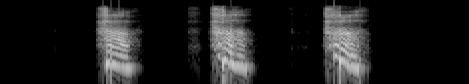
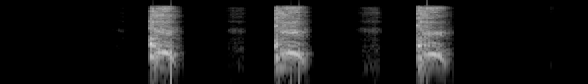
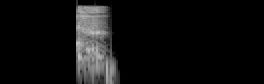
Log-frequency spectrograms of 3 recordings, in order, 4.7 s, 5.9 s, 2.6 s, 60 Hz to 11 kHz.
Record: {"exhalation_length": "4.7 s", "exhalation_amplitude": 30678, "exhalation_signal_mean_std_ratio": 0.37, "three_cough_length": "5.9 s", "three_cough_amplitude": 32767, "three_cough_signal_mean_std_ratio": 0.3, "cough_length": "2.6 s", "cough_amplitude": 30558, "cough_signal_mean_std_ratio": 0.27, "survey_phase": "beta (2021-08-13 to 2022-03-07)", "age": "45-64", "gender": "Female", "wearing_mask": "No", "symptom_cough_any": true, "symptom_runny_or_blocked_nose": true, "symptom_headache": true, "symptom_onset": "3 days", "smoker_status": "Ex-smoker", "respiratory_condition_asthma": false, "respiratory_condition_other": false, "recruitment_source": "Test and Trace", "submission_delay": "2 days", "covid_test_result": "Positive", "covid_test_method": "RT-qPCR", "covid_ct_value": 19.9, "covid_ct_gene": "ORF1ab gene", "covid_ct_mean": 20.4, "covid_viral_load": "210000 copies/ml", "covid_viral_load_category": "Low viral load (10K-1M copies/ml)"}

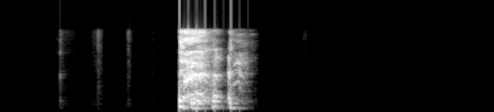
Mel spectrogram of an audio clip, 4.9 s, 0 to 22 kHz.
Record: {"cough_length": "4.9 s", "cough_amplitude": 31327, "cough_signal_mean_std_ratio": 0.24, "survey_phase": "alpha (2021-03-01 to 2021-08-12)", "age": "45-64", "gender": "Male", "wearing_mask": "No", "symptom_new_continuous_cough": true, "symptom_fatigue": true, "symptom_headache": true, "smoker_status": "Never smoked", "respiratory_condition_asthma": false, "respiratory_condition_other": false, "recruitment_source": "Test and Trace", "submission_delay": "2 days", "covid_test_result": "Positive", "covid_test_method": "RT-qPCR", "covid_ct_value": 24.8, "covid_ct_gene": "ORF1ab gene", "covid_ct_mean": 25.0, "covid_viral_load": "6500 copies/ml", "covid_viral_load_category": "Minimal viral load (< 10K copies/ml)"}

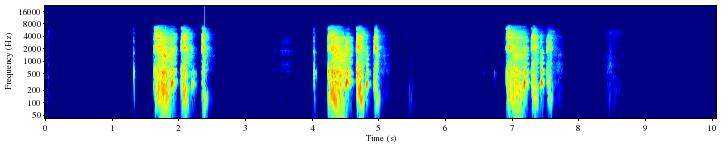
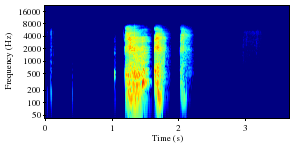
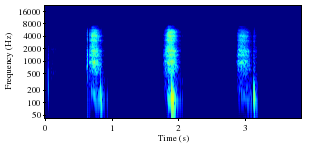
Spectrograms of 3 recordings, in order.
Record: {"three_cough_length": "10.1 s", "three_cough_amplitude": 26945, "three_cough_signal_mean_std_ratio": 0.3, "cough_length": "3.7 s", "cough_amplitude": 29079, "cough_signal_mean_std_ratio": 0.28, "exhalation_length": "3.8 s", "exhalation_amplitude": 2723, "exhalation_signal_mean_std_ratio": 0.24, "survey_phase": "beta (2021-08-13 to 2022-03-07)", "age": "18-44", "gender": "Female", "wearing_mask": "No", "symptom_cough_any": true, "symptom_runny_or_blocked_nose": true, "symptom_fatigue": true, "symptom_headache": true, "symptom_change_to_sense_of_smell_or_taste": true, "symptom_loss_of_taste": true, "symptom_other": true, "symptom_onset": "3 days", "smoker_status": "Never smoked", "respiratory_condition_asthma": false, "respiratory_condition_other": false, "recruitment_source": "Test and Trace", "submission_delay": "2 days", "covid_test_result": "Positive", "covid_test_method": "RT-qPCR", "covid_ct_value": 21.6, "covid_ct_gene": "ORF1ab gene", "covid_ct_mean": 22.2, "covid_viral_load": "54000 copies/ml", "covid_viral_load_category": "Low viral load (10K-1M copies/ml)"}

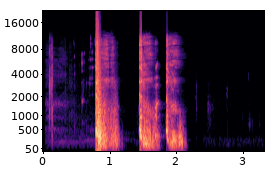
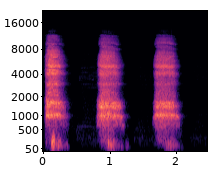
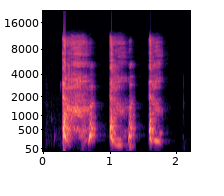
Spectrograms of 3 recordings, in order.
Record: {"cough_length": "3.3 s", "cough_amplitude": 32768, "cough_signal_mean_std_ratio": 0.31, "exhalation_length": "2.5 s", "exhalation_amplitude": 22747, "exhalation_signal_mean_std_ratio": 0.51, "three_cough_length": "2.2 s", "three_cough_amplitude": 32768, "three_cough_signal_mean_std_ratio": 0.45, "survey_phase": "beta (2021-08-13 to 2022-03-07)", "age": "18-44", "gender": "Female", "wearing_mask": "No", "symptom_cough_any": true, "symptom_new_continuous_cough": true, "symptom_runny_or_blocked_nose": true, "symptom_shortness_of_breath": true, "symptom_sore_throat": true, "symptom_fever_high_temperature": true, "symptom_onset": "4 days", "smoker_status": "Never smoked", "respiratory_condition_asthma": false, "respiratory_condition_other": false, "recruitment_source": "Test and Trace", "submission_delay": "2 days", "covid_test_result": "Positive", "covid_test_method": "RT-qPCR", "covid_ct_value": 25.3, "covid_ct_gene": "N gene"}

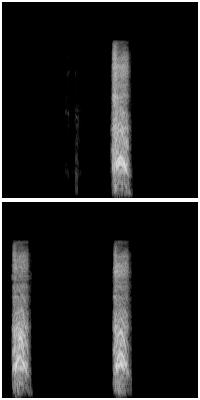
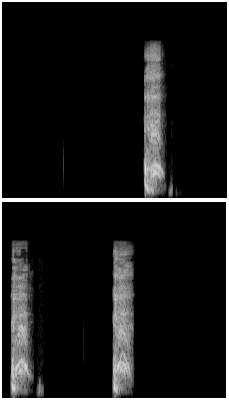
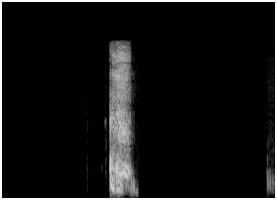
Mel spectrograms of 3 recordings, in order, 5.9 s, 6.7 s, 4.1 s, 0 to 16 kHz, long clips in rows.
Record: {"exhalation_length": "5.9 s", "exhalation_amplitude": 28919, "exhalation_signal_mean_std_ratio": 0.27, "three_cough_length": "6.7 s", "three_cough_amplitude": 27640, "three_cough_signal_mean_std_ratio": 0.28, "cough_length": "4.1 s", "cough_amplitude": 29066, "cough_signal_mean_std_ratio": 0.22, "survey_phase": "beta (2021-08-13 to 2022-03-07)", "age": "18-44", "gender": "Male", "wearing_mask": "No", "symptom_runny_or_blocked_nose": true, "symptom_fatigue": true, "symptom_headache": true, "smoker_status": "Never smoked", "respiratory_condition_asthma": false, "respiratory_condition_other": false, "recruitment_source": "Test and Trace", "submission_delay": "1 day", "covid_test_result": "Positive", "covid_test_method": "RT-qPCR", "covid_ct_value": 30.7, "covid_ct_gene": "ORF1ab gene"}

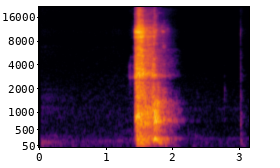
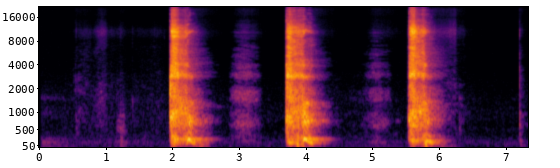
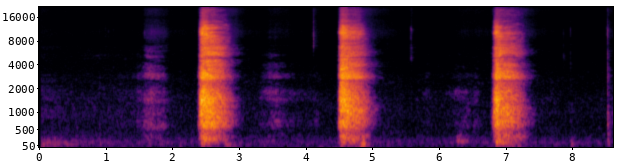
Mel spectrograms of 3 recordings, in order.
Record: {"cough_length": "3.2 s", "cough_amplitude": 32768, "cough_signal_mean_std_ratio": 0.26, "three_cough_length": "7.3 s", "three_cough_amplitude": 32768, "three_cough_signal_mean_std_ratio": 0.3, "exhalation_length": "8.6 s", "exhalation_amplitude": 32768, "exhalation_signal_mean_std_ratio": 0.27, "survey_phase": "beta (2021-08-13 to 2022-03-07)", "age": "65+", "gender": "Male", "wearing_mask": "No", "symptom_none": true, "smoker_status": "Never smoked", "respiratory_condition_asthma": false, "respiratory_condition_other": false, "recruitment_source": "REACT", "submission_delay": "2 days", "covid_test_result": "Negative", "covid_test_method": "RT-qPCR"}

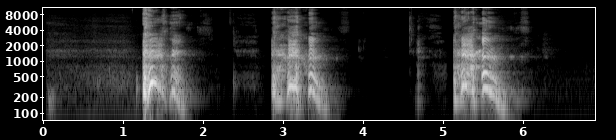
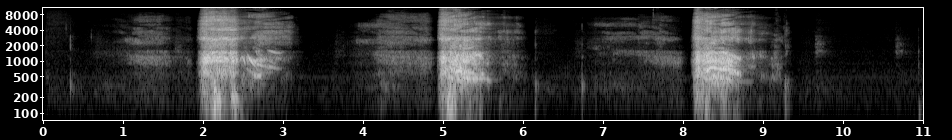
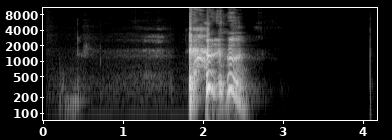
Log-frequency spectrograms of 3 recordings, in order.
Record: {"three_cough_length": "6.9 s", "three_cough_amplitude": 32768, "three_cough_signal_mean_std_ratio": 0.32, "exhalation_length": "11.0 s", "exhalation_amplitude": 31657, "exhalation_signal_mean_std_ratio": 0.35, "cough_length": "4.2 s", "cough_amplitude": 32768, "cough_signal_mean_std_ratio": 0.28, "survey_phase": "beta (2021-08-13 to 2022-03-07)", "age": "65+", "gender": "Male", "wearing_mask": "No", "symptom_none": true, "smoker_status": "Ex-smoker", "respiratory_condition_asthma": false, "respiratory_condition_other": false, "recruitment_source": "REACT", "submission_delay": "3 days", "covid_test_result": "Negative", "covid_test_method": "RT-qPCR", "influenza_a_test_result": "Negative", "influenza_b_test_result": "Negative"}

